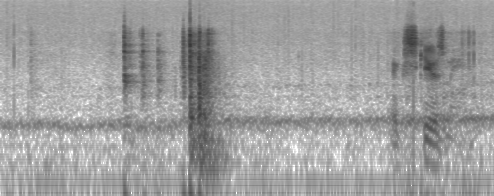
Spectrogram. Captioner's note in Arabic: يغلق الباب; يُفتح الباب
